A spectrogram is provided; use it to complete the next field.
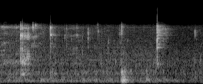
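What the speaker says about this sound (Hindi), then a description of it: "ये नमक मैं इसमें ऐड करने लगा हूँ और इसको अच्छे तरीके से कर लेंगे मिक्स" A spoon stirs salt into beef nihari in a pot, giving several scattered metallic clinks and scrapes against the pot, fairly close and moderately loud, with no voices.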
